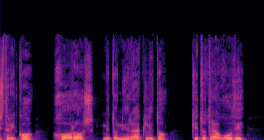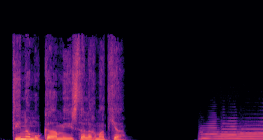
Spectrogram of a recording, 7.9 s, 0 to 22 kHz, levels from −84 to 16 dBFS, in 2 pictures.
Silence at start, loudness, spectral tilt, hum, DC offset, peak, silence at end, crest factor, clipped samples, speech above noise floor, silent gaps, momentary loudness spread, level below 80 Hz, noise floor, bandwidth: 0 s; -17 LUFS; -6 dB/octave; none; under 0.1%; -2 dBFS; 0 s; 14 dB; under 0.1%; over 75 dB; 6.12-6.76 s; 15 LU; -58 dBFS; under -90 dBFS; 17 kHz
